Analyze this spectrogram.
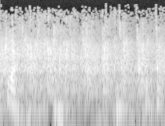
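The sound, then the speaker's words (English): Clapping rises from the audience at an Alcoholics Anonymous meeting, an even spatter of hands with a man's voice talking over it. “you guys picked that up real quick. In the States, we clap for that.”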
